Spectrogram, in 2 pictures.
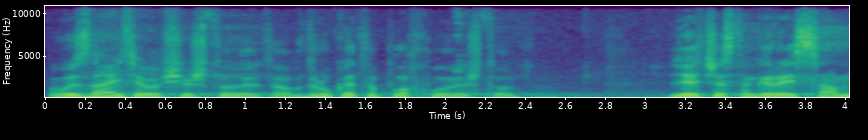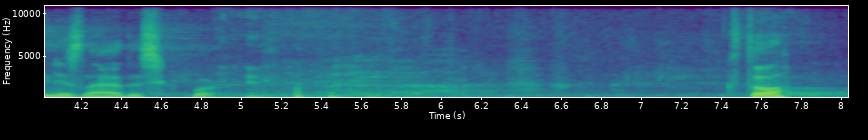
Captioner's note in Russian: смех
